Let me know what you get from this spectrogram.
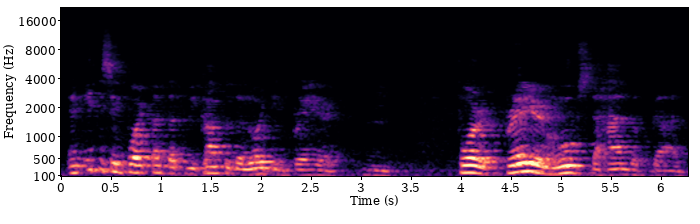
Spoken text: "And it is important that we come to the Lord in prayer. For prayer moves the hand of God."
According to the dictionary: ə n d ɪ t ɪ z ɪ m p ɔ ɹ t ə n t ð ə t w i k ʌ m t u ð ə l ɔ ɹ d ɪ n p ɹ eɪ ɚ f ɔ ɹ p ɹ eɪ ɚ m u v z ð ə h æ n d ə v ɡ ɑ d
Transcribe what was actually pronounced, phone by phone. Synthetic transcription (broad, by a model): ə n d ɪ t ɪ s ɪ m p ɔ ɹ t ə n t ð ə t w i k ʌ m t u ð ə l ɔ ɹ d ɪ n p ɹ eɪ ɚ f ɔ ɹ p ɹ eɪ ɚ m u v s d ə h æ n d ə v ɡ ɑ d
